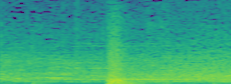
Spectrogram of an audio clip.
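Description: A body slams hard onto a wrestling ring mat with a heavy thud.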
